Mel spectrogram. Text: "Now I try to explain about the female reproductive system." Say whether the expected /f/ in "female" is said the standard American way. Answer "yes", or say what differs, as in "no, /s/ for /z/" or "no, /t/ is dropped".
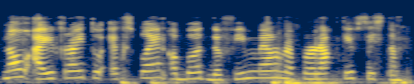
yes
